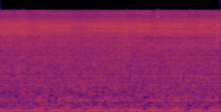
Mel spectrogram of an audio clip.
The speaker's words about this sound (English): I'm going to see if you can put up with my air conditioning noise for a little bit. I know it's going to get loud, but it is really dang hot this week in Southern California.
